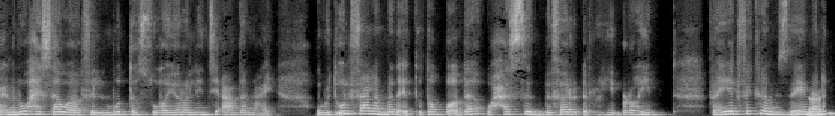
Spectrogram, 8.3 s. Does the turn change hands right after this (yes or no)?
no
